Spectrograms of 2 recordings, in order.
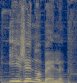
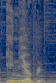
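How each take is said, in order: First: It is said as two separate words. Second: It is said as one French word.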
